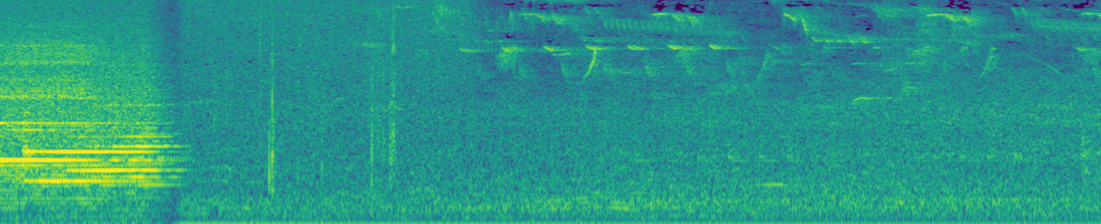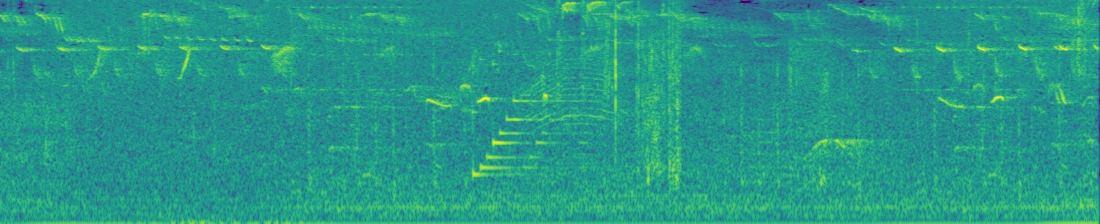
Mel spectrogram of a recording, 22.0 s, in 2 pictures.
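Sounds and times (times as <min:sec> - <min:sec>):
birds chirping: 0:11.2 - 0:22.0.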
